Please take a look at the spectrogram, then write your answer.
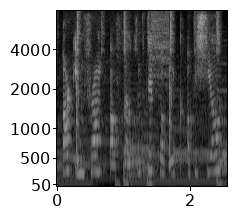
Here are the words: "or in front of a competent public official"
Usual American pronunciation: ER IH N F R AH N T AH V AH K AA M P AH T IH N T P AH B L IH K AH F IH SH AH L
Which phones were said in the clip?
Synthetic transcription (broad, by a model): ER IH N F R AH N T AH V AH K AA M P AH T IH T P AH B L IH K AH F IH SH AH L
